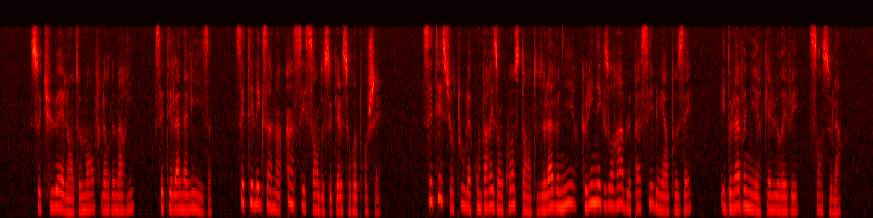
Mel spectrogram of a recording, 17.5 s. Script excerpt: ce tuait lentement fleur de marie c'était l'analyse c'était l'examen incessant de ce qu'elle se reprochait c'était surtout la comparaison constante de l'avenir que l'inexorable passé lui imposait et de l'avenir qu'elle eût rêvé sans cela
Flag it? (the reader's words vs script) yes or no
no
